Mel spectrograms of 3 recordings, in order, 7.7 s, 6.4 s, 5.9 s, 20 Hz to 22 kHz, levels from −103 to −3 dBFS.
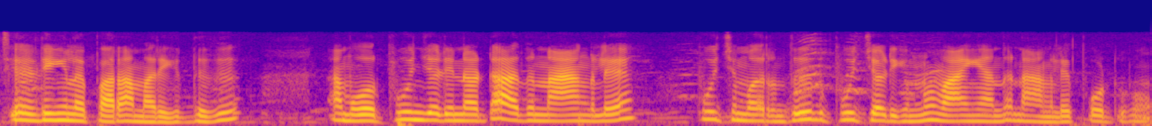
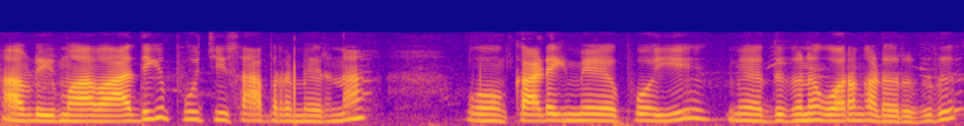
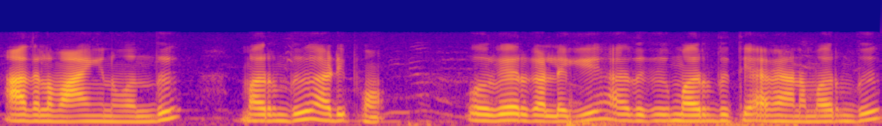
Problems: continuous background conversations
